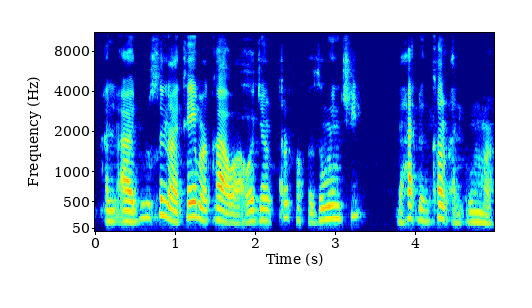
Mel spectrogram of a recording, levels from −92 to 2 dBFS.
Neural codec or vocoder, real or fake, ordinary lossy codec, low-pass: vocoder, 22.05 kHz, 80 mel bands, HiFi-GAN; fake; none; none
